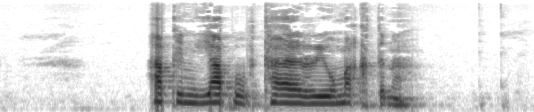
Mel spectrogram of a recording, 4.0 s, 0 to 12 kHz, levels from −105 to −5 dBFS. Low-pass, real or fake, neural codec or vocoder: 10.8 kHz; real; none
